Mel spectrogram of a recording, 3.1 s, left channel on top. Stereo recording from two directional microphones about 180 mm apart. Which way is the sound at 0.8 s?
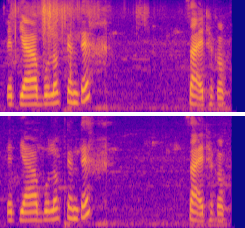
Centre (ahead or behind).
